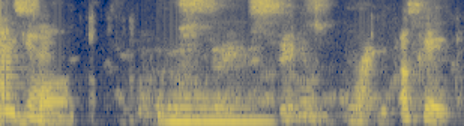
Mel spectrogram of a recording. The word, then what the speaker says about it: Montauk: That's what you're gonna be going into Montauk, all right?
